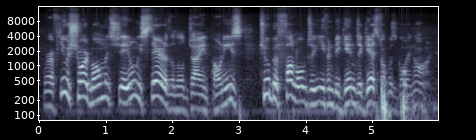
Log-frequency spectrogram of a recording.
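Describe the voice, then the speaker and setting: Animated high-voiced man with a husky edge. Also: fast talker, rough recording. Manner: animated, stumbles and breaks off to comment. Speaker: fan fiction reader and narrator. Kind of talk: story reading with joking asides.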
